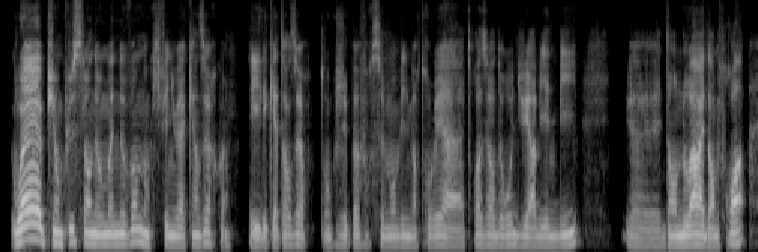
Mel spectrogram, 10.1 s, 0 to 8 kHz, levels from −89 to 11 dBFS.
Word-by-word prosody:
Ouais, 160 +5 +9
puis 130 - +1
en 125 -1 +3
plus 140 +3 -1
là 120 - +2
on 120 - +3
est - - +4
au 110 - +1
mois 110 0 +2
de - - +1
novembre, 115 +5 -1
donc 115 -4 -2
il - - -8
fait 110 - -4
nuit 105 -1 0
à 100 - -4
15:00, 115 +4 -4
quoi - - -13 0.3
et 100 - +1
il 100 - -3
est - - -4
14:00 110 +1 -5
donc 95 +3 -11
j'ai 105 -1 -8
pas 105 - -6
forcément 105 -2 -7
envie 100 +1 -6
de 100 - -4
me 100 - -5
retrouver 105 +2 -6
à 95 -2 -3
3 110 +1 -7
heures 105 - -4
de 105 - -7
route 110 +2 -5
du 105 0 -4
Airbnb, 100 0 -3 0.9
heu, 95 -2 -10
dans 100 +1 -2
le 105 - +2
noir 110 +2 +6
et 110 - +2
dans 100 -1 -1
le 95 - -5
froid, 125 +5 +2
105 Hz, 265 wpm, -23 LUFS, 100-115 Hz, 0.9 s, Ouais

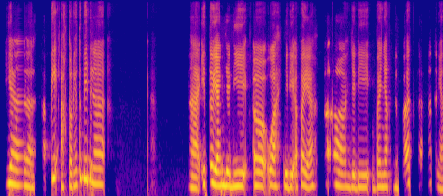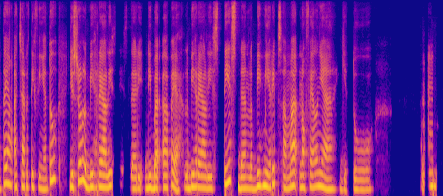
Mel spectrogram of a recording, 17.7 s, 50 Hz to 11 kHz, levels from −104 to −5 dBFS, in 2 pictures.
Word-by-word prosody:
Iya, 270 - +8 0.6
tapi 180 - -3 0.2
aktornya 215 +3 -2
tuh, 355 - +2
beda. 325 -5 +5 1.9
Nah, 195 -2 +3
itu 255 +3 -1
yang 235 -3 +9
jadi, 215 -1 +5 0.3
eee, 230 -1 +6
wah, 225 -2 +4
jadi 210 -1 +4
apa 250 - -2
ya 195 - -1 0.3
heeh. 250 - 0 0.2
Jadi 200 0 0 0.3
banyak 210 0 0
debat 210 +8 -1 0.2
karena 195 +7 -17
ternyata 175 0 -7
yang 250 -3 -2
acara 210 0 -3
TV-nya 195 -4 -5
tuh 320 - +2 0.3
justru 210 +8 0
lebih 210 -3 +1
realistis 210 - -2
dari 185 0 -4
diba 195 0 +2
eee, 200 - -1
apa 230 - -5
ya 160 -8 -2
lebih 200 +2 0
realistis 190 - -2
dan 185 -1 -1
lebih 195 +5 +1
mirip 235 +5 0
sama 190 +3 -1 0.2
novelnya 205 0 -2 0.3
gitu. 155 +1 -11 1.3
Mhm. 225 -1 -5
210 Hz, 140 wpm, -21 LUFS, 195-230 Hz, 1.9 s, yang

